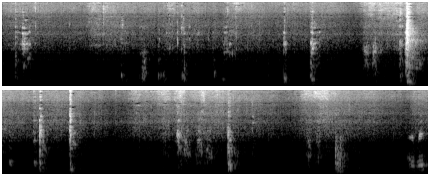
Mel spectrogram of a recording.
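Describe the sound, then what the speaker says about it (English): Onion hits a hot pan for vegetable fried rice, giving sparse crackles and pops with occasional sharp spatters and stirring scrapes over a quiet background, fairly close. "Oh, that onion hits the heat."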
